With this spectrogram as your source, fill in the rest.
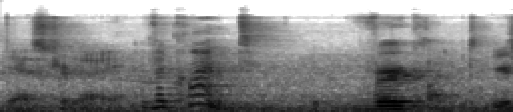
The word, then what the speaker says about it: verklempt: You used the word verklempt yesterday. Verklempt.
